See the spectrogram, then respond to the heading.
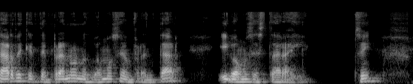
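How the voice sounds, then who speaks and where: At a moderate pace, a man with a Mexican accent speaks in a somewhat breathy voice with ordinary pitch variation. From Mexico. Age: 60s. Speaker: thanatologist and lecturer. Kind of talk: lecture. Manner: halting, with many fillers.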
